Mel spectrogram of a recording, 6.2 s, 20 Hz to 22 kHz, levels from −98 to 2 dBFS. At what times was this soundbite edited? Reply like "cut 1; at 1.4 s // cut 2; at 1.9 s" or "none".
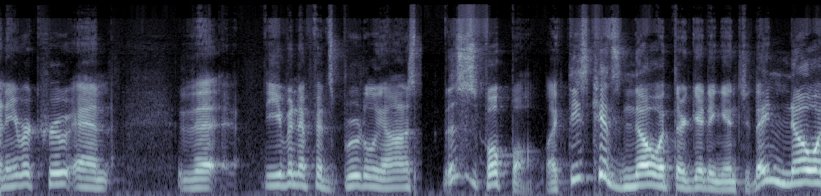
cut 1; at 3.2 s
